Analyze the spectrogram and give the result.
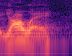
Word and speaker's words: Yahweh: Now, we've added vowels to it, and we pronounce it Yahweh.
